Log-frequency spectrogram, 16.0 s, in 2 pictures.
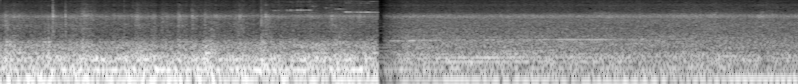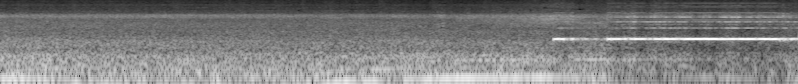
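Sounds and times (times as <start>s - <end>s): train rumbling on rails: 0.0s - 15.9s
high wheel squeal: 2.6s - 8.4s, 13.2s - 15.9s.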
